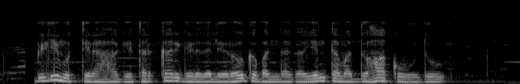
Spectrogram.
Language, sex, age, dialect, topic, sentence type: Kannada, male, 36-40, Coastal/Dakshin, agriculture, question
